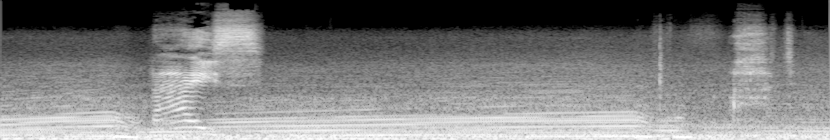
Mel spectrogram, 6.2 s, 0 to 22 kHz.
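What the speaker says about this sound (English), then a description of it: "I like the pops I'm getting from the downshifts. I have it in sport mode right now, back on throttle." A BMW M340i sedan in sport mode revs up with a rising engine note, then drops through downshifts with crackling exhaust pops before pulling back on throttle; loud and close from inside the cabin, with a brief spoken word.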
